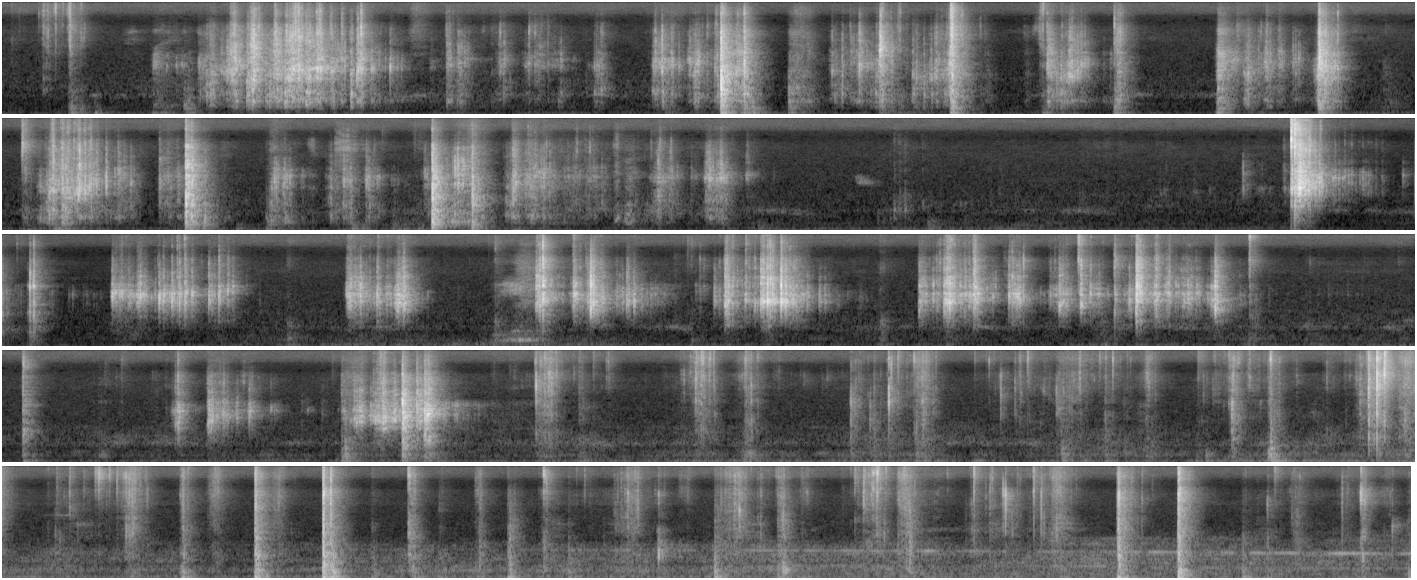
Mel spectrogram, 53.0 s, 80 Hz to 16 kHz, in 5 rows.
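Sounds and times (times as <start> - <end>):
slime squishing and crackling: 34.3 - 52.9.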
